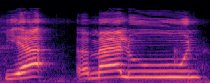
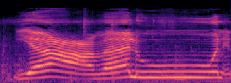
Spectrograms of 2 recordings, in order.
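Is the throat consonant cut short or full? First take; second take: cut; full. First: The throat consonant is cut like a catch. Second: The throat consonant is sounded fully. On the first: The speaker calls it wrong. "someone may read it as" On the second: The speaker calls it right. "for example"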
